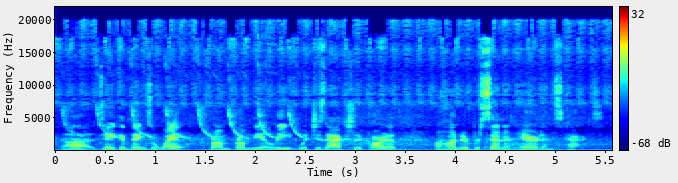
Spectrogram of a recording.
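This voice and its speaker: Fairly quick, monotone speech with flat intonation, audible room echo and noticeable background noise. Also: man, medium pitch for a man. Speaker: conspiracy and history vlogger. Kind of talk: solo monologue lecture. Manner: fast; halting, repetitive filler words.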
